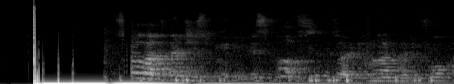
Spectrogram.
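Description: A middle-aged man speaks calmly through a clip-on microphone.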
